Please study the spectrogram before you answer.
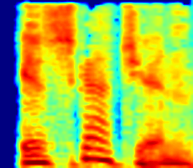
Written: escutcheoned

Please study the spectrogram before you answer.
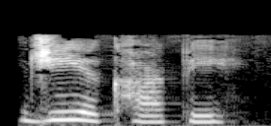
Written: geocarpic

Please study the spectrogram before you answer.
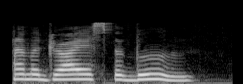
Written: hamadryas baboon

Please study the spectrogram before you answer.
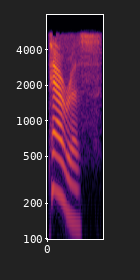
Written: Paris

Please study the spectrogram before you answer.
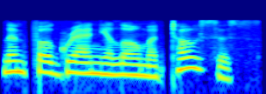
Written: lymphogranulomatosis

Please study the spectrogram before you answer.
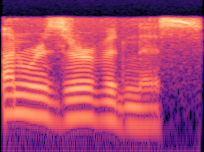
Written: unreservedness

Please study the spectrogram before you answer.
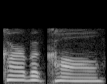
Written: carbachol

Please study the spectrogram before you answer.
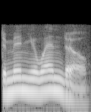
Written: diminuendo

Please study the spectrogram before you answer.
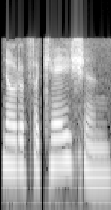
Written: notification

